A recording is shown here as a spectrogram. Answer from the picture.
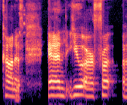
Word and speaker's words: Conniff: Conniff. Conniff.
